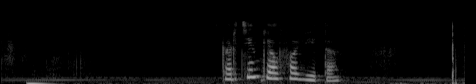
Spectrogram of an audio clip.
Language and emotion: Russian, neutral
